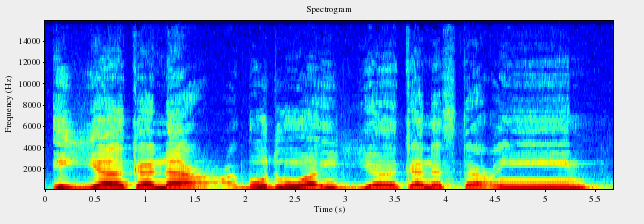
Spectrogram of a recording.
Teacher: So don't do excessive hams on the kaf and the ta. Don't do and glottal stop on the ayn.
